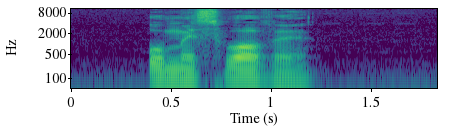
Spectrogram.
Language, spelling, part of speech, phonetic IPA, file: Polish, umysłowy, adjective, [ˌũmɨˈswɔvɨ], Pl-umysłowy.ogg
